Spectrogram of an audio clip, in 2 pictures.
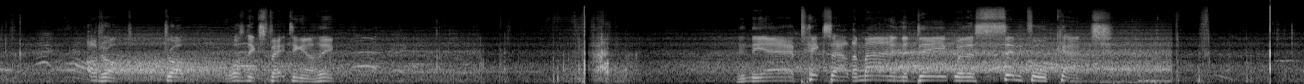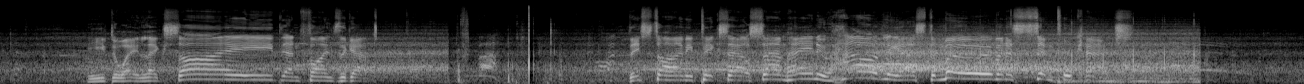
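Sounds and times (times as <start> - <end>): stadium crowd noise: 0.0 - 26.0.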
